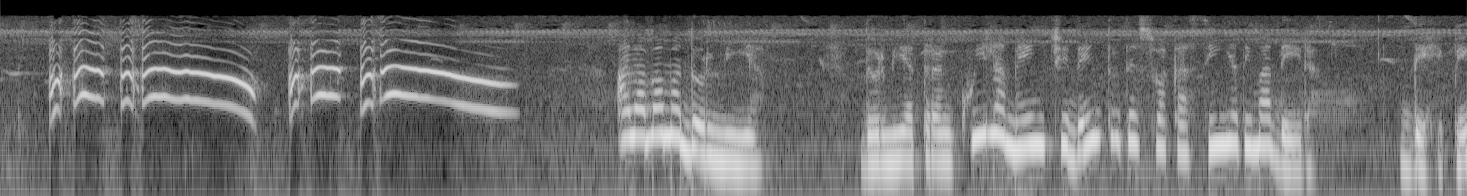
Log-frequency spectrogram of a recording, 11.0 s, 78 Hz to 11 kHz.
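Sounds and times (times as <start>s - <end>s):
rooster crowing: 0.3s - 3.9s
speech: 4.7s - 5.8s, 6.4s - 10.9s.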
